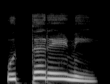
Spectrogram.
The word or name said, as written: ಉತ್ತರಣೆ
